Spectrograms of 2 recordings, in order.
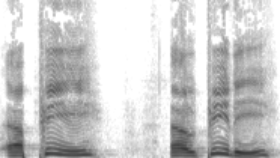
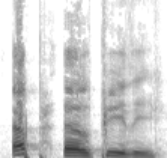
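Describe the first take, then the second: First: The final vowel of epi is fully pronounced. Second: The final vowel of epi is dropped. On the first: "Or epi elpidi" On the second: "a vowel has been dropped"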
